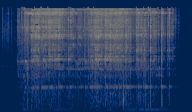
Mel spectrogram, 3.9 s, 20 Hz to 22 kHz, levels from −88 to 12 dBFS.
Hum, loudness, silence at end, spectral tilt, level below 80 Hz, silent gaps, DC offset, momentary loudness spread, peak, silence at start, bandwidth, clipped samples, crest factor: none; -24 LUFS; 0.35 s; 6 dB/octave; under -90 dBFS; none; under 0.1%; 10 LU; -8 dBFS; 0.35 s; 17 kHz; under 0.1%; 20 dB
